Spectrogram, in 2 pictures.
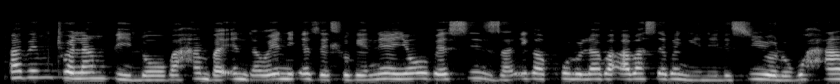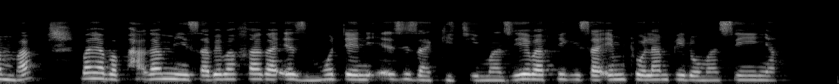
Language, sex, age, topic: North Ndebele, male, 25-35, health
